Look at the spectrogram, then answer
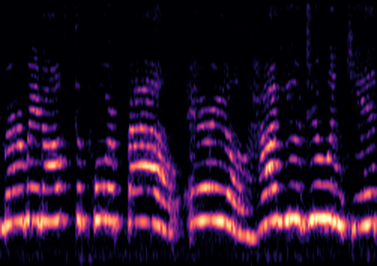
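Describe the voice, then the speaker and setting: Squeaky and extremely high, a put-on character voice moves at a fairly slow pace. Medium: read story. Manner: confident.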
